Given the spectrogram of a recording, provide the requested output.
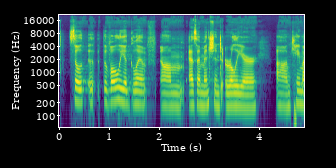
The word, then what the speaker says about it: Thavolia Glymph: WENDY: And can you say the name for me so I don't have to pronounce it? TAMIKA NUNLEY: Yes. Thavolia Glymph.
